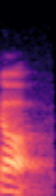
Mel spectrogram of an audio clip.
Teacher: आप ट बोलिए, मूर्धा पे भार पड़ेगा, ऊपर वाले पे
